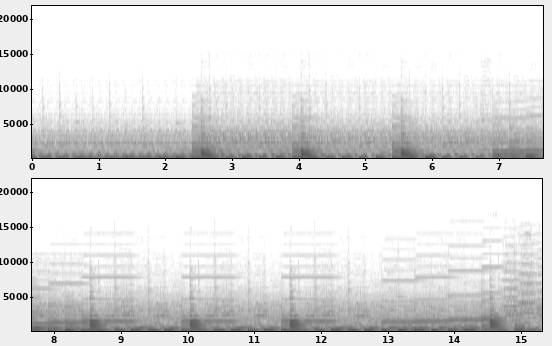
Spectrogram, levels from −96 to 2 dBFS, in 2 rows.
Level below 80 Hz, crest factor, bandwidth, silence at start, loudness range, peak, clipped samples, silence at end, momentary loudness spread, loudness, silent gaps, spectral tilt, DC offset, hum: -64 dBFS; 18 dB; 13 kHz; 0 s; 3 LU; -22 dBFS; under 0.1%; 0 s; 9 LU; -40 LUFS; none; -6.5 dB/octave; under 0.1%; none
